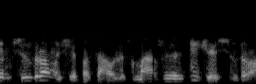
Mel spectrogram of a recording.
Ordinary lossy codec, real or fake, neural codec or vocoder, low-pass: Opus, 24 kbps; fake; codec, 24 kHz, 3 kbps, HILCodec; 3.6 kHz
